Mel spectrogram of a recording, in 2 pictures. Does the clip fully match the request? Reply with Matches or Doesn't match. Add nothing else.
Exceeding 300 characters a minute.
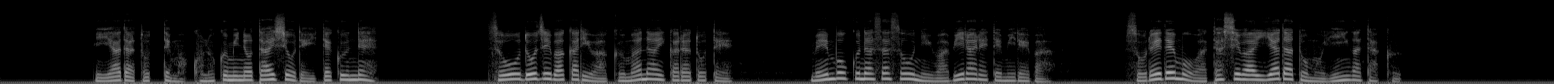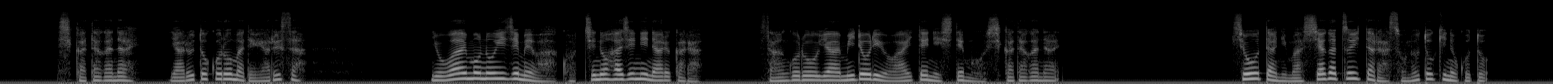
Doesn't match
